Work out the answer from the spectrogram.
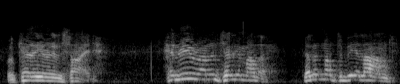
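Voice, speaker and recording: A man playing a grave, troubled gentleman father in an old-time radio drama, solemn and melodramatic. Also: sits high, animated, fast, a little hiss or hum. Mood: alarmed, commanding. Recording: dull, muffled old radio recording.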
